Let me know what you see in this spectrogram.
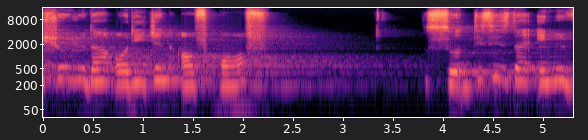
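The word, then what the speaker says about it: قاف: This is the soft palate, and when we pronounce Qaf, the very back part of our tongue will touch the soft palate like Qaf.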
